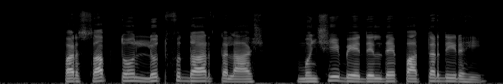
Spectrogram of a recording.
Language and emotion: Punjabi, neutral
